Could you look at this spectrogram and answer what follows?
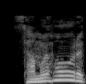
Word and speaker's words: SM: 加算されるまた sm はサムホールと読むありがとうがございます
